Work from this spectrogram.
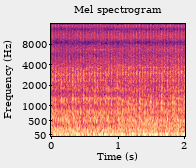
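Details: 1993 Land Rover Defender 90 200Tdi diesel, just started: even diesel clatter at a steady idle with no misses or odd knocks, no blow-by, tiny smoke plume only on startup; normal idle.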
